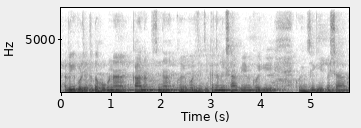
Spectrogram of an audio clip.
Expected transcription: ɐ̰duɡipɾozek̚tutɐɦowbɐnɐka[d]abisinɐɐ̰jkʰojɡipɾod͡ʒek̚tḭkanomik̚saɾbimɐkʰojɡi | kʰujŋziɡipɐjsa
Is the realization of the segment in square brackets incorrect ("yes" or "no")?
yes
